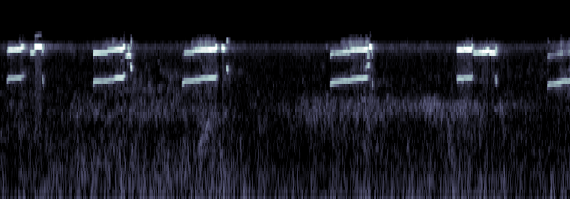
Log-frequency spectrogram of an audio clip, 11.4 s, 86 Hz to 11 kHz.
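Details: Bald eagle female at a snowy Minnesota nest defending her egg from a young intruder eagle, March 2023; spaced pairs of clear high whistled notes with a lower tone beneath, phrases every two seconds or so, quieter and more distant.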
